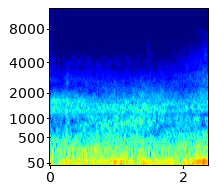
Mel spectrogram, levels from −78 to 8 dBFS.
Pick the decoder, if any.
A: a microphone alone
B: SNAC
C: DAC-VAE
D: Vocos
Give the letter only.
D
